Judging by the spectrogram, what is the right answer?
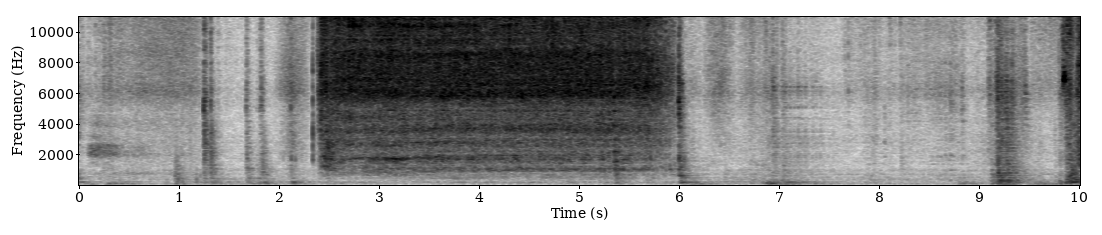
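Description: A power drill runs steadily for about three and a half seconds, driving against one of the microwave's security screws, which are being forced out with no matching bit. Short knocks of handling come around it, and near the end there is a louder clatter of the sheet-metal cover being handled.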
